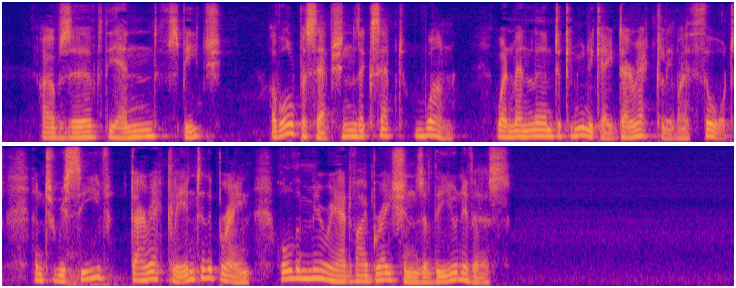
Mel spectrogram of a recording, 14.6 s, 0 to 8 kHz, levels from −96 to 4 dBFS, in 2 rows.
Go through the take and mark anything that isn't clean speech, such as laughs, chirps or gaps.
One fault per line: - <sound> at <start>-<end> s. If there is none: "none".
none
